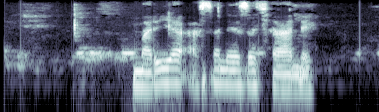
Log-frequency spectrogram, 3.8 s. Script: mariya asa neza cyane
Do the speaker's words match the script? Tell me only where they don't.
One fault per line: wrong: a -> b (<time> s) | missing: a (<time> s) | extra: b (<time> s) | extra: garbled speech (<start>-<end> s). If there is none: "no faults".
no faults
